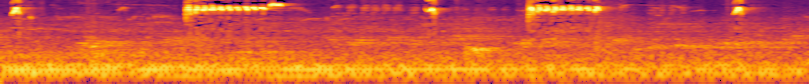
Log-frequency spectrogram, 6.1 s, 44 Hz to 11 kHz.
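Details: Brown-throated sunbird song used to set off fighter birds: two rapid, very high trills of about eight buzzy pulses each, roughly 2.5 seconds apart, separated by single sharp chips and a faint low background hum.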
